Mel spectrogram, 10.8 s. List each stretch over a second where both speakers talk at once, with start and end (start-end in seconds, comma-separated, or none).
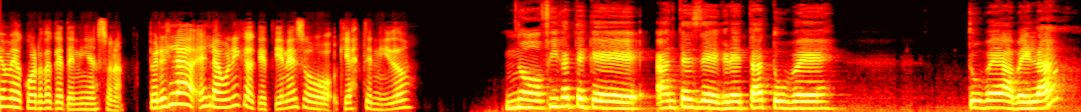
none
